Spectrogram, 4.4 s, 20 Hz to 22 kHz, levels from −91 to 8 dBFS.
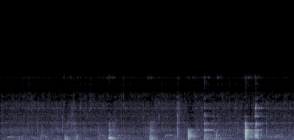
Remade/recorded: remade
